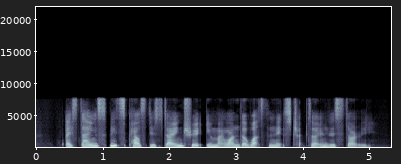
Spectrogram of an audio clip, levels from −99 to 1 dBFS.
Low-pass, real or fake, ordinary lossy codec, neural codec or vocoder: none; fake; none; codec, 16 kHz, 1 kbps, FunCodec, trained on Chinese and English, 50 frames a second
